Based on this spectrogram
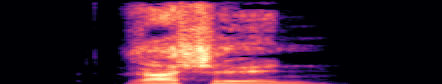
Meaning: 1. to rustle (make a rustling sound) 2. to rustle something (handle it such that it rustles)
- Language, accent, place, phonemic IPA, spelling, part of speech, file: German, Germany, Berlin, /ˈʁaʃəln/, rascheln, verb, De-rascheln.ogg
